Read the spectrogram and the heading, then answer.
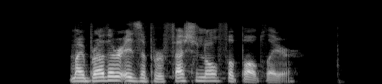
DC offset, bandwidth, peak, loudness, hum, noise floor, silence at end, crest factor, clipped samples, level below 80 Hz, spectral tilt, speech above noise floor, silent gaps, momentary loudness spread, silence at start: under 0.1%; 7.8 kHz; -2 dBFS; -18 LUFS; none; -61 dBFS; 0.95 s; 18 dB; under 0.1%; -62 dBFS; -5.5 dB/octave; 43 dB; none; 10 LU; 0.7 s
